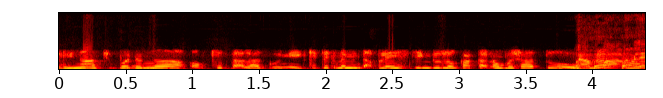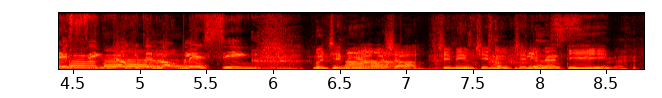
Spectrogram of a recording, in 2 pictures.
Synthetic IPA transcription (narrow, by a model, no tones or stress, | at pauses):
linat͡ʃubədəŋaroket̪aʔlaɡunĩkit̪əkənəmint̪aʔblɛsɪŋdulukakaʔnɔŋbəsat̪unãmpaʔblɛsɪŋt̪awkit̪əlɔk̚blɛsɪŋmə̃ɲt͡ʃanĩjamãʃamət͡ʃinĩmə̃t͡ʃənĩmə̃ɲt͡ʃənĩnãt̪i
